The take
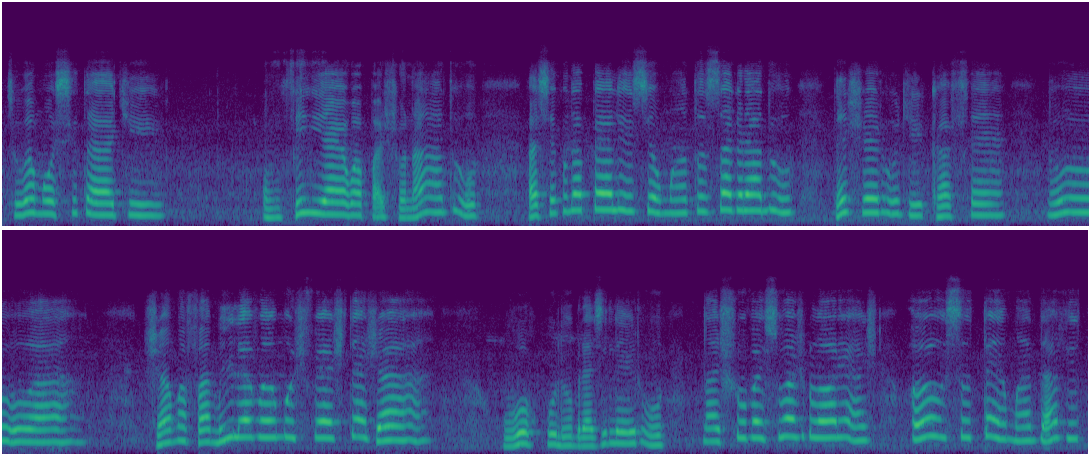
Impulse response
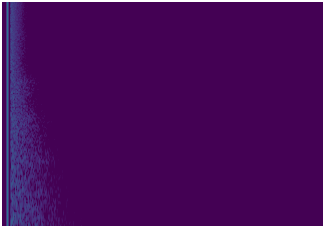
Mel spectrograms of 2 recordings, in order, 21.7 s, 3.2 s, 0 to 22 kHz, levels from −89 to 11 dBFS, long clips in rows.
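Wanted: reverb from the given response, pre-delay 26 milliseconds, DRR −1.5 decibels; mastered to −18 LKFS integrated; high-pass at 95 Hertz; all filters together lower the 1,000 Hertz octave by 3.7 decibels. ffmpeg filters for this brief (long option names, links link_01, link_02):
-filter_complex "[0:a]highpass=95,equalizer=frequency=1000:width_type=o:gain=-5,asplit=2[link_01][link_02];[1:a]atrim=start_sample=2205,adelay=26[link_03];[link_02][link_03]afir=irnorm=-1:irlink=0,volume=5dB[link_04];[link_01][link_04]amix=inputs=2:normalize=0,volume=8.5dB"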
